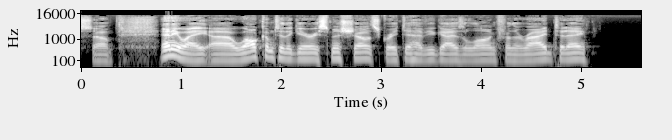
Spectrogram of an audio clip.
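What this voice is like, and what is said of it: Hoarse, froggy voice. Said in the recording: “I'm sorry if I sound a little bit froggy. I'm just getting over a cold... my voice is frogged up like this”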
